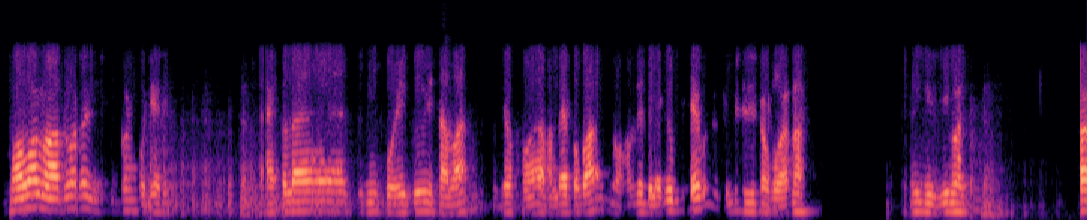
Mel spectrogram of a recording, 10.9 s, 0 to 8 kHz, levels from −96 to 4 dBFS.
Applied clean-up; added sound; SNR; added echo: neural mask model DeepFilterNet 3.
